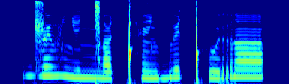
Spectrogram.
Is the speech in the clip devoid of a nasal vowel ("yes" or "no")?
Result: no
